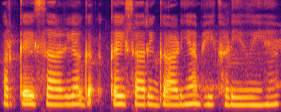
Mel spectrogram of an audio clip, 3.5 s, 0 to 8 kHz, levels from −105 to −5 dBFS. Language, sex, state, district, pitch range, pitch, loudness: Hindi, female, Uttar Pradesh, Lalitpur, 205-220 Hz, 210 Hz, -17 LUFS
